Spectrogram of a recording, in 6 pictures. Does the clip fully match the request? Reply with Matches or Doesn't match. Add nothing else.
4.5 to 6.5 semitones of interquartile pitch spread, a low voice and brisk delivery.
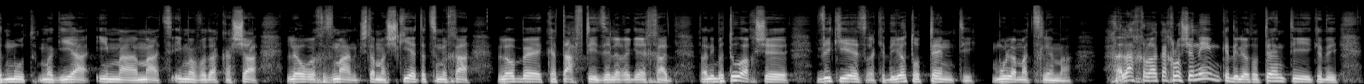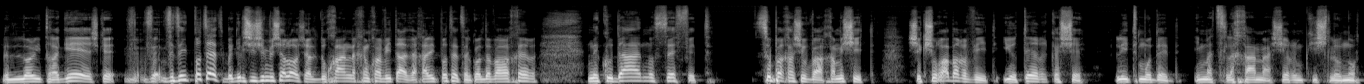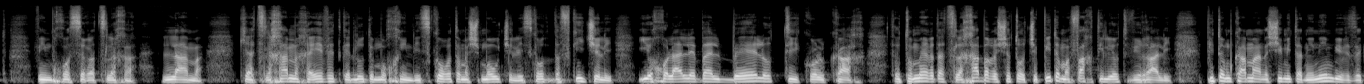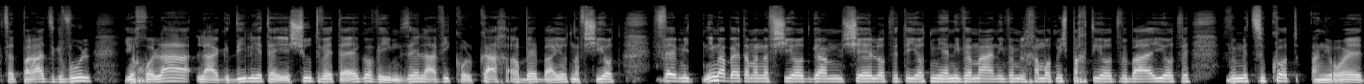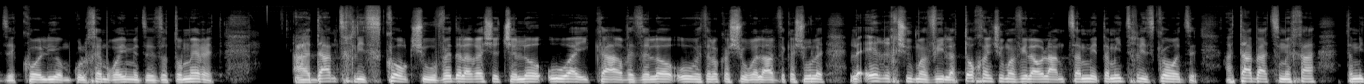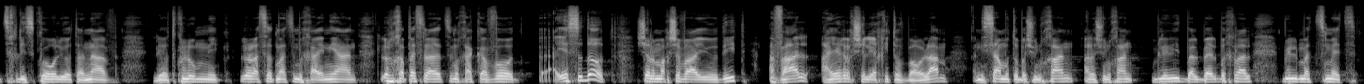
Doesn't match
